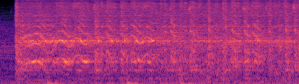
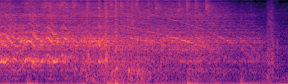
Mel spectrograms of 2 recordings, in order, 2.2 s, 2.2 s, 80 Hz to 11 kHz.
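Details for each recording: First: Hemi V8 in a fire-damaged 'Cuda, first start after restoration with fuel in carburetors and oil pressure confirmed: bursts into life, settles into a loud, slightly uneven idle; timing not yet set, needs advancing. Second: Plymouth Hemi 'Cuda, rebuilt after a garage fire, first start after fuel in carburetors and oil pressure confirmed; engine catches cleanly after a few cranks, revs briefly and settles smoothly with no knocks or misses; normal start-up.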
